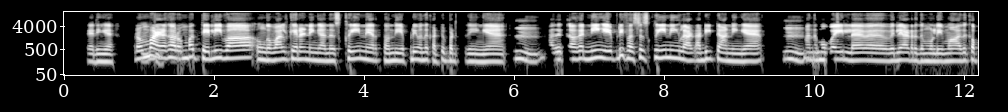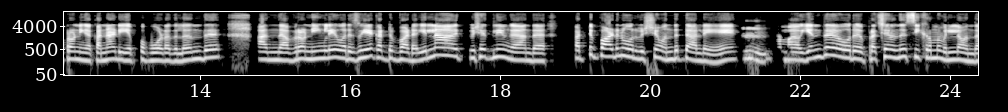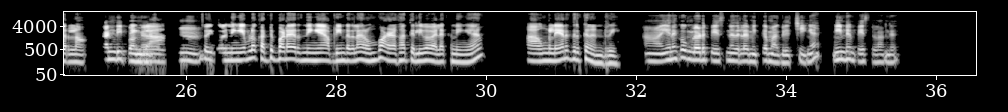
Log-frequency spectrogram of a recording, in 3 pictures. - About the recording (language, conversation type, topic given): Tamil, podcast, நீங்கள் தினசரி திரை நேரத்தை எப்படிக் கட்டுப்படுத்திக் கொள்கிறீர்கள்?
- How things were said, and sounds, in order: other background noise; in English: "அடிக்ட்"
